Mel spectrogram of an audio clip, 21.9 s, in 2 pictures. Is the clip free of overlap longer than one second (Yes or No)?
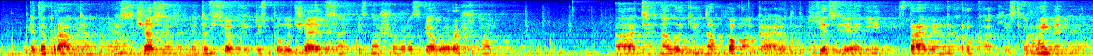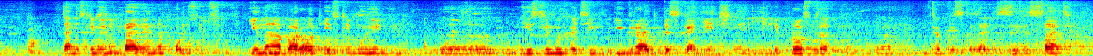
No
